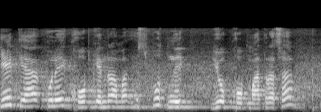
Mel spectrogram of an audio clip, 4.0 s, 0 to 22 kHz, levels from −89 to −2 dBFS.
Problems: none marked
